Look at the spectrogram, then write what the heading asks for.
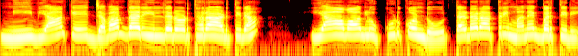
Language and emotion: Kannada, angry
